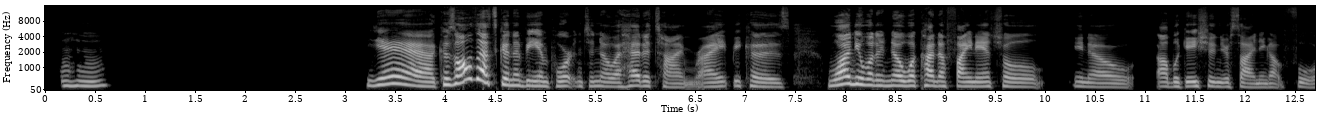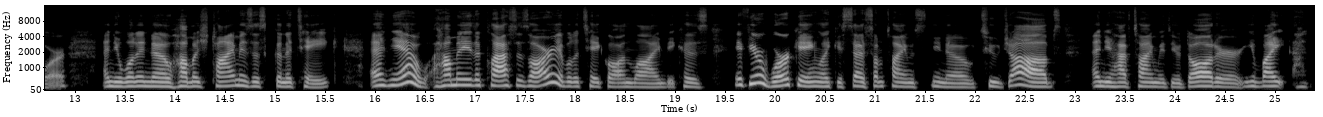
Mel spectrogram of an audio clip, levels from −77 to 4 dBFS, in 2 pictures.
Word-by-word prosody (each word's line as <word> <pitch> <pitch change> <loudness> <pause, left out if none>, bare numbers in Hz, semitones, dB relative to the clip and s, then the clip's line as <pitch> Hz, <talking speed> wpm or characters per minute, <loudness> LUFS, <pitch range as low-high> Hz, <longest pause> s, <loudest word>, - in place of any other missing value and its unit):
Mhm. 215 +2 -4 2.6
Yeah, 250 -5 +6
'cause 265 - +3
all 355 +10 +11
that's 345 -5 +9
gonna 250 -5 +4
be 210 0 +2
important 200 -1 -2
to 200 - -7
know 190 -3 -3
ahead 210 +5 +1
of 200 -1 -2
time, 160 -4 -5
right? 180 +3 -2
Because 180 -6 -4 0.3
1, 280 +7 +7
you 285 - +6
wanna 240 -4 +2
know 215 0 +3
what 215 0 +2
kind 220 -2 +4
of 200 -1 0
financial, 190 -3 0 0.3
you 195 -1 -7
know, 165 -3 -5 0.2
obligation 190 +1 -2
you're 180 - -5
signing 160 -2 -5
up 160 - -9
for, 170 +3 -9 0.4
and 195 +2 -4
you 190 - -1
wanna 195 +1 -2
know 190 -2 0
how 200 +3 0
much 195 -1 -5
time 205 +2 -1
is 215 - -5
this 190 -2 -7
gonna 180 -3 -5
take, 170 -1 -9 0.3
and 230 +3 -2
yeah, 310 +10 +2
w 310 - -3
how 225 +5 +1
many 250 +1 0
of 245 - -6
the 235 - -4
classes 220 -1 +1
are 205 - +1
you 345 - 0
able 195 -8 -6
to 190 - -6
take 185 -1 -8
online, 170 -2 -5
because 165 -2 -10 0.3
if 260 +2 -5
you're 325 +1 +2
working, 210 -3 0
like 185 -1 -5
you 180 - -7
said, 190 +2 -4
sometimes, 190 -4 -7
you 195 -2 -8
know, 160 -2 -7
2 190 -3 -7
jobs 180 -4 +1 0.3
and 200 0 -3
you 190 - -1
have 180 0 -2
time 190 -2 -3
with 170 -2 -8
your 165 -2 -8
daughter, 185 -2 0
you 200 +2 -7
might 200 +1 -1
han 170 +1 -16
195 Hz, 180 wpm, -23 LUFS, 180-215 Hz, 2.6 s, all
